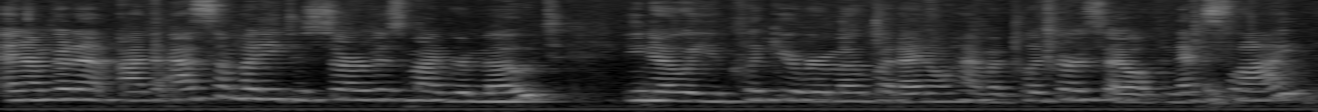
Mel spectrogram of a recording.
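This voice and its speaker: A woman talks in a high pitch with ordinary pitch variation. The recording carries noticeable background noise and audible room echo. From Maryland, US. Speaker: archaeologist. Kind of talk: public lecture. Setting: church hall with audience. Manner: fast.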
